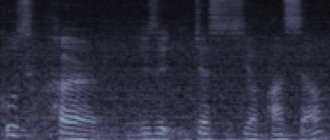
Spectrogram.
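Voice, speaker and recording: Unhurried man casually reacting to a game. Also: mid-range voice. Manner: echoes and muses on game dialogue. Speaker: gaming streamer. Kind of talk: casual live reaction commentary. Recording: noisy room, game audio behind.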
